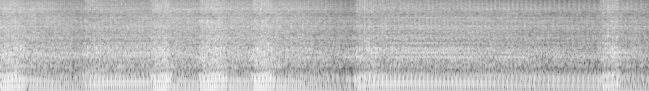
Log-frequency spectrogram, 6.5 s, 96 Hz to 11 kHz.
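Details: Garden tractor with a Magnum engine, 50-inch deck and power steering, after a cold start: single-cylinder thump settling into a steady, even idle with a few throttle blips. Starts and runs cleanly; normal idle.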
